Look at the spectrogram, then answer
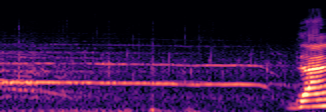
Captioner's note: applause and cheering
